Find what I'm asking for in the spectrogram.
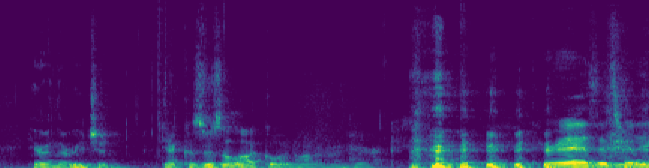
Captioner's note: laughs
